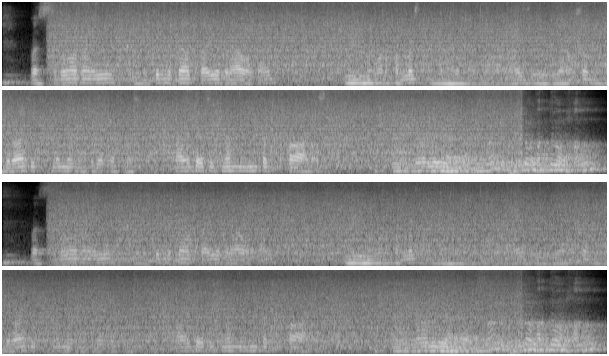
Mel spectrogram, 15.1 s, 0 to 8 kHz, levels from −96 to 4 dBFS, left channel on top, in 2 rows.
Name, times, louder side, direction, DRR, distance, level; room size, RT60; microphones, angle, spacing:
voice 1, 0.3-3.5 4.5-9.3 9.7-11.9 12.3-12.5, left 7 dB, 75° left, 12 dB, 0.4 m, -27 dB
Stream, 0.6-14.1, left 3 dB, 20° left, 0.5 m, -29 dB
voice 2, 4.3-4.6 12.4-14.9, left 1 dB, 5° right, -5 dB, 3.5 m, -22 dB
13.5 x 6.3 x 8.8 m, 1.2 s
head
